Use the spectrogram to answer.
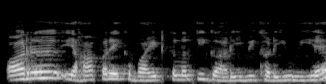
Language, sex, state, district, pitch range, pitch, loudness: Hindi, female, Haryana, Rohtak, 190-240 Hz, 210 Hz, -15 LUFS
